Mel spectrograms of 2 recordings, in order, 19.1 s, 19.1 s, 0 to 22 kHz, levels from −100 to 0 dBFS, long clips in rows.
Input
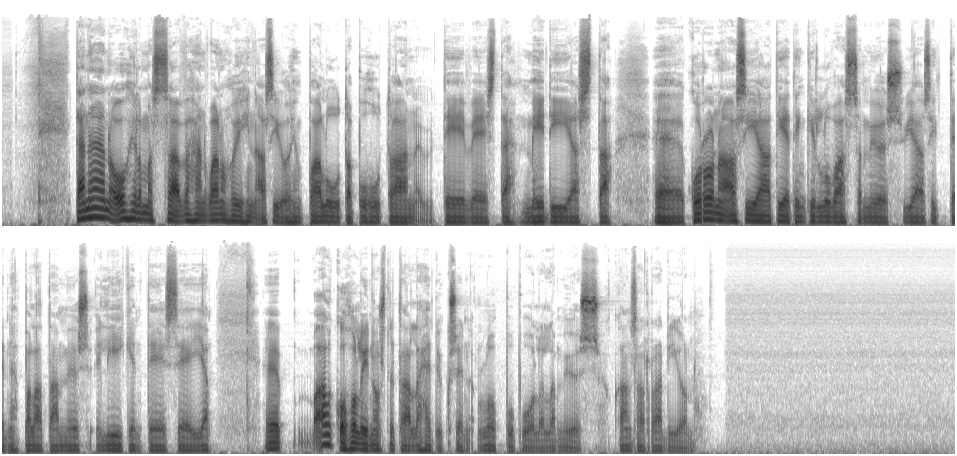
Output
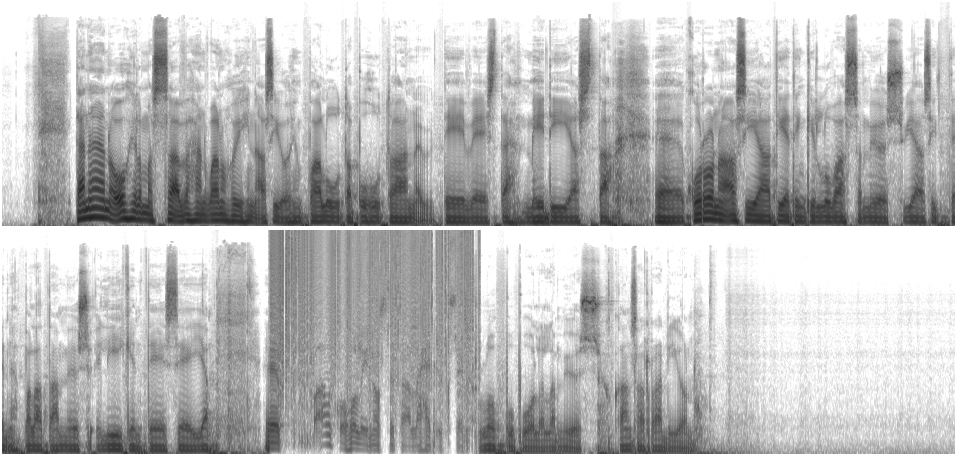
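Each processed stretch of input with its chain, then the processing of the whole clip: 0:12.20–0:14.31: spike at every zero crossing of −14 dBFS + high-pass filter 1,500 Hz 6 dB per octave + compressor whose output falls as the input rises −35 dBFS
whole clip: noise gate −44 dBFS, range −13 dB; tilt shelving filter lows +3.5 dB, about 790 Hz; level that may fall only so fast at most 37 dB per second

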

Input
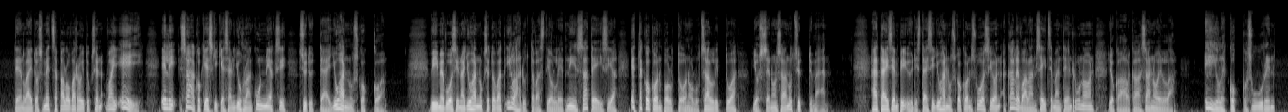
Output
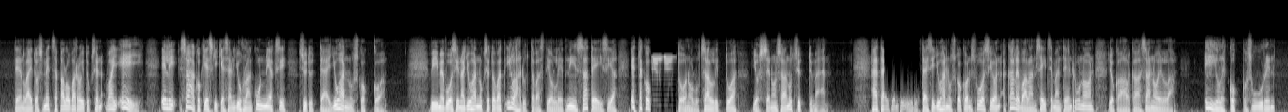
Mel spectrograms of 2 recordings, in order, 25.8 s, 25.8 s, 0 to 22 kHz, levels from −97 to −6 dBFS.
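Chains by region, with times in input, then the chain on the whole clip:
0:13.01–0:13.52: phases set to zero 188 Hz + downward compressor 1.5 to 1, threshold −50 dBFS + voice inversion scrambler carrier 2,700 Hz
0:17.67–0:18.39: Butterworth low-pass 630 Hz + downward compressor 4 to 1, threshold −36 dBFS
whole clip: Chebyshev low-pass filter 4,900 Hz, order 8; boost into a limiter +17.5 dB; level −4.5 dB

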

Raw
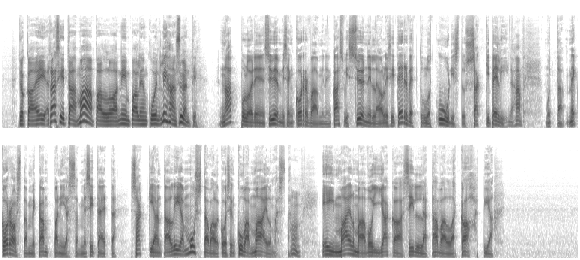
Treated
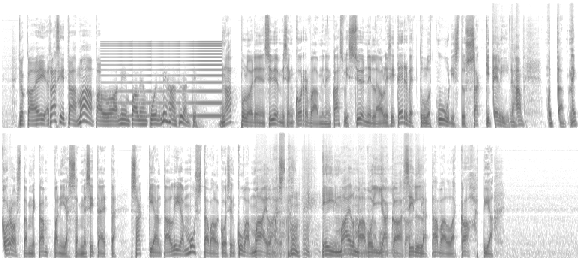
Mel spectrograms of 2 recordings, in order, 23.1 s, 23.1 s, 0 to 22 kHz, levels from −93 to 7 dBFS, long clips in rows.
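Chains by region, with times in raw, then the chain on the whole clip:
0:01.96–0:04.39: low-pass filter 1,200 Hz 24 dB per octave + hum with harmonics 400 Hz, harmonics 15, −39 dBFS −2 dB per octave
0:09.81–0:11.70: mu-law and A-law mismatch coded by A + all-pass dispersion lows, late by 54 ms, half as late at 380 Hz
0:16.60–0:19.96: repeating echo 227 ms, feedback 25%, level −15 dB + leveller curve on the samples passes 2
whole clip: downward compressor 16 to 1, threshold −34 dBFS; high-shelf EQ 8,300 Hz +10 dB; notch filter 1,500 Hz, Q 6.7; level −1 dB

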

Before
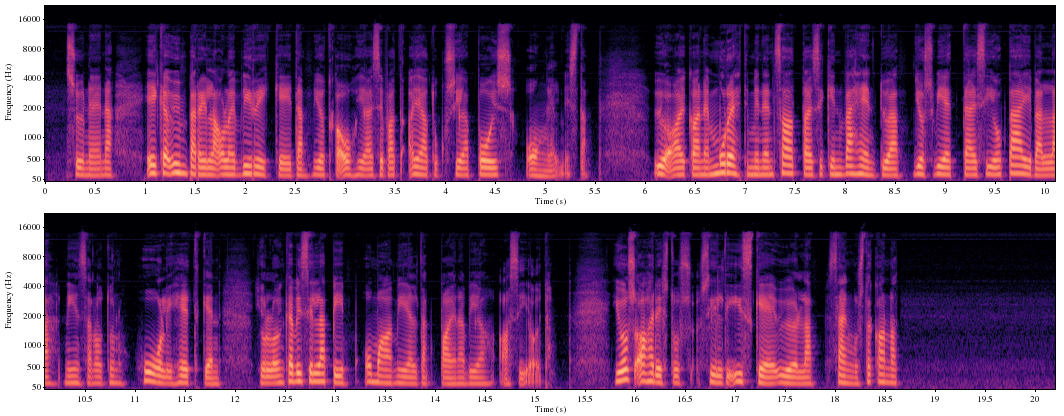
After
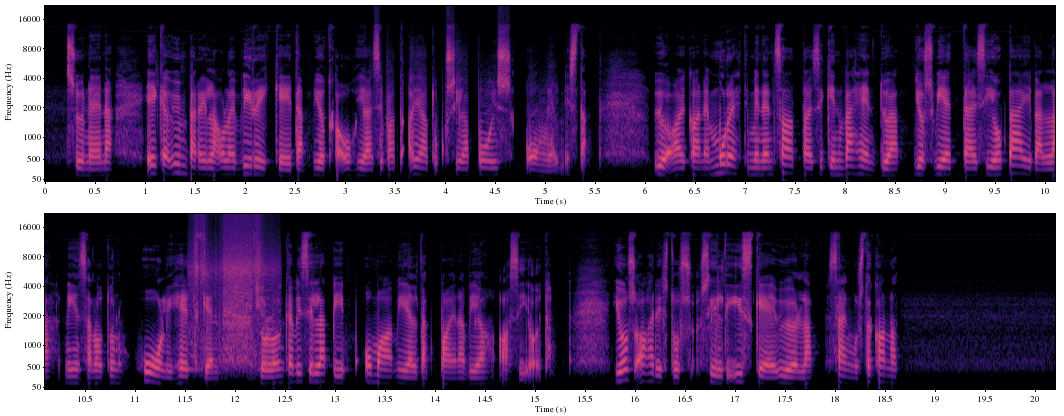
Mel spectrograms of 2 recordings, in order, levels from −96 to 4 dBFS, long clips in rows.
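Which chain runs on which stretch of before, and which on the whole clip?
0:03.24–0:05.22: downward compressor 10 to 1, threshold −22 dBFS + slack as between gear wheels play −40 dBFS
0:11.52–0:12.46: converter with a step at zero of −30 dBFS + parametric band 5,900 Hz +9 dB 0.54 octaves
whole clip: high-pass filter 640 Hz 24 dB per octave; dynamic equaliser 7,100 Hz, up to +5 dB, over −47 dBFS, Q 0.85; downward compressor 10 to 1, threshold −27 dBFS; level −6.5 dB

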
